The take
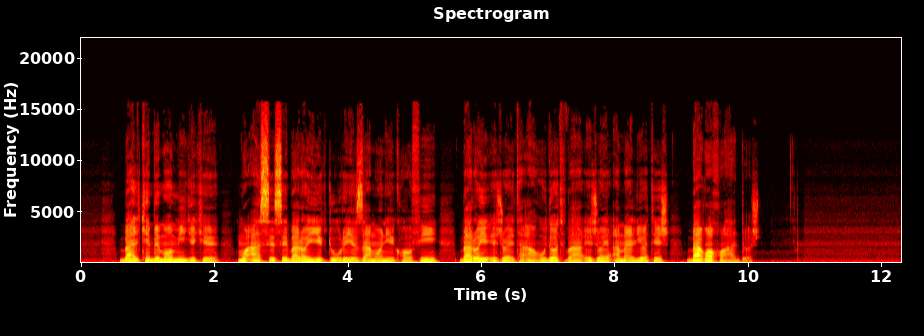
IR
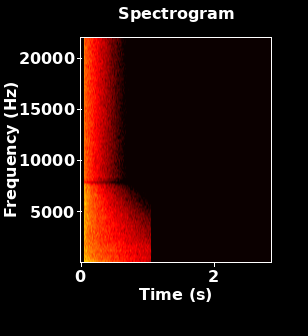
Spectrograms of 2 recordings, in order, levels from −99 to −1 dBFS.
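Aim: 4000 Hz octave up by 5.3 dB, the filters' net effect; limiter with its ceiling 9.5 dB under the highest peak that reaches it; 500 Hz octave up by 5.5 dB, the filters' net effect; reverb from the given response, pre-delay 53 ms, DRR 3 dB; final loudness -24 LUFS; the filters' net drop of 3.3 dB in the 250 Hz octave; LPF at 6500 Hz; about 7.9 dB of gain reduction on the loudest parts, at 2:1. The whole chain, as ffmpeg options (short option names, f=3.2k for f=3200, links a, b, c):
-filter_complex "[0:a]lowpass=6.5k,equalizer=f=250:t=o:g=-6.5,equalizer=f=500:t=o:g=8.5,equalizer=f=4k:t=o:g=8,acompressor=threshold=-30dB:ratio=2,alimiter=limit=-23.5dB:level=0:latency=1,asplit=2[a][b];[1:a]atrim=start_sample=2205,adelay=53[c];[b][c]afir=irnorm=-1:irlink=0,volume=-16.5dB[d];[a][d]amix=inputs=2:normalize=0,volume=7dB"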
